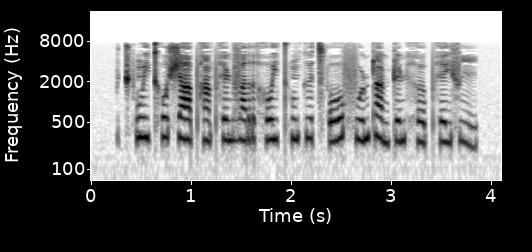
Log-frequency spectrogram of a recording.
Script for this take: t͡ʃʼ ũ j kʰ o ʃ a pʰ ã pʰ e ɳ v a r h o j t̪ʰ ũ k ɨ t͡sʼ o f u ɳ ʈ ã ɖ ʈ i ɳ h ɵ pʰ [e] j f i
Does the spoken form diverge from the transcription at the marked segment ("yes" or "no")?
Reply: no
